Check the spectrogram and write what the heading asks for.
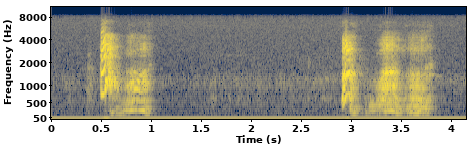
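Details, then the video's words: Black Mame Shiba Inu barking at its reflection in a mirror: two short, harsh double-burst barks about two and a half seconds apart, with quiet room background between them. "黒豆柴まめすけ 鏡に映った自分に吠える"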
